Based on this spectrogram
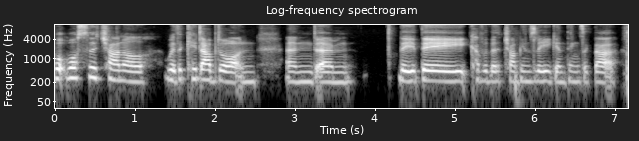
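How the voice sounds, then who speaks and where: A woman's fairly high voice in a South Welsh accent, fairly slow, with a dry, close sound and no echo. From South Wales. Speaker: sports presenter. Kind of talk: podcast interview. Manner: hesitant, many fillers.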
